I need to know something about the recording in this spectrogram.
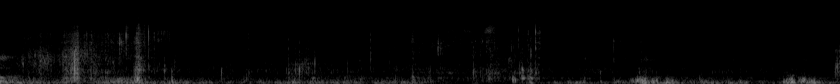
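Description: Footsteps on rocky, gravelly desert ground, irregular and fairly quiet.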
